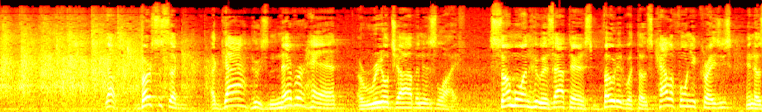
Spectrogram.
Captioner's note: applause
